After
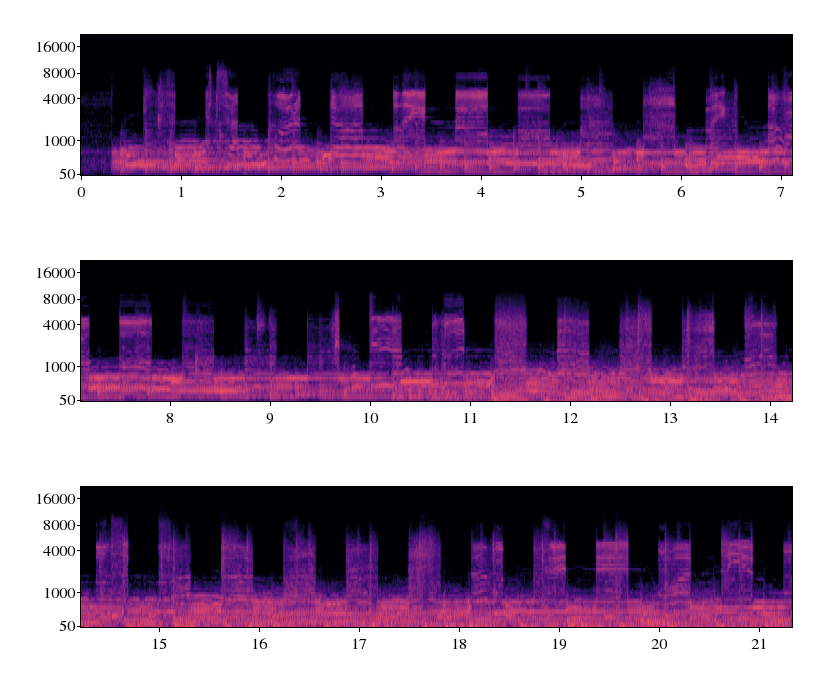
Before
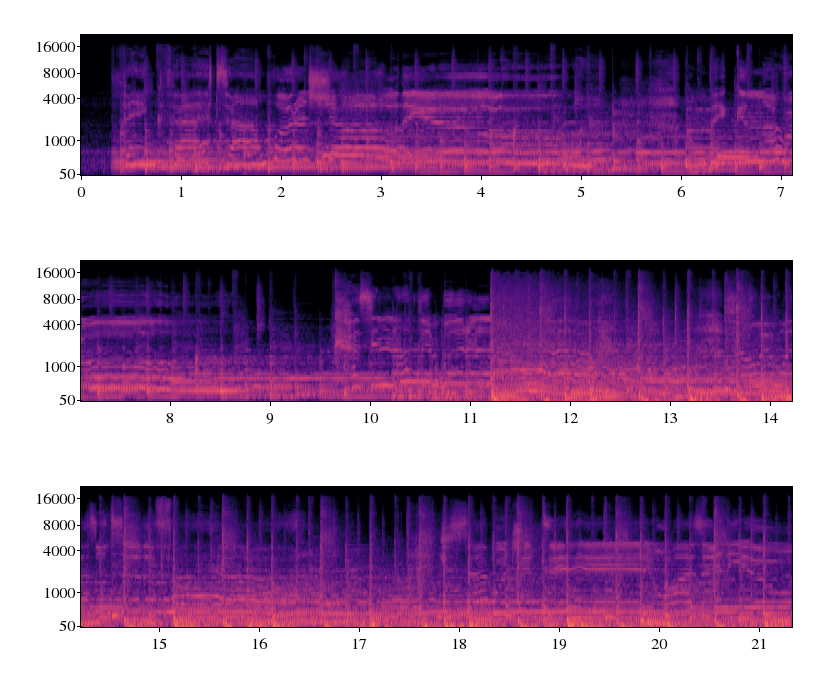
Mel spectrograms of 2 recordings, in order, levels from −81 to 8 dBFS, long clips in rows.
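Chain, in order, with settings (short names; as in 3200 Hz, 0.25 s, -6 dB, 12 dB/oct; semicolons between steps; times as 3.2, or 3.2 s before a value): limiter -20 dBFS, peak gain reduction 6 dB; LFO low-pass square 1.6 Hz 560–4400 Hz; gain -3 dB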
